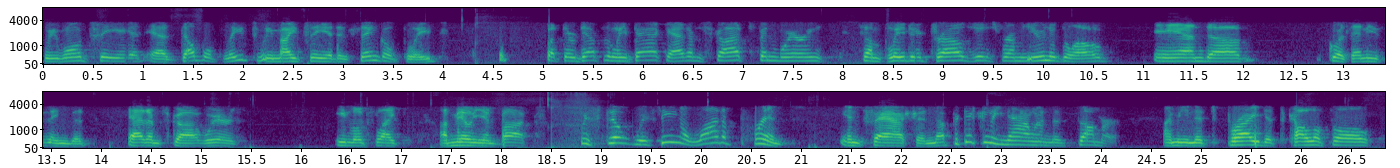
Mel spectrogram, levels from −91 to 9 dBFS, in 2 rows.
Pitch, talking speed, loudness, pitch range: 185 Hz, 145 wpm, -22 LUFS, 160-210 Hz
